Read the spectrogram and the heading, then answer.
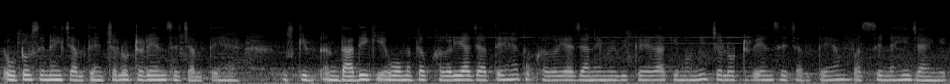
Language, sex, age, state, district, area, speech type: Hindi, female, 30-45, Bihar, Begusarai, rural, spontaneous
